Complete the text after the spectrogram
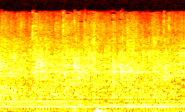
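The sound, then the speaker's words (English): A crowd claps together in a steady, dense wash of applause, with a faint electrical hum running underneath and no voices. “Clap your hands in the house.”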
